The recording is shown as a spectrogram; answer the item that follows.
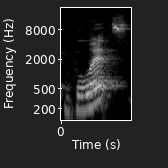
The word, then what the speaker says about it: blitz: Typically in English, we love to change the letter S to a Z sound. But in this case, we're going to change the letter Z to an S sound. So to say blitz, just remember, add an S to the end.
